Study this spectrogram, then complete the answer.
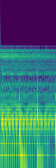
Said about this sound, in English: Oh, is it time to get up? Damn grandfather clock. It keeps going.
